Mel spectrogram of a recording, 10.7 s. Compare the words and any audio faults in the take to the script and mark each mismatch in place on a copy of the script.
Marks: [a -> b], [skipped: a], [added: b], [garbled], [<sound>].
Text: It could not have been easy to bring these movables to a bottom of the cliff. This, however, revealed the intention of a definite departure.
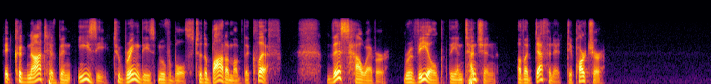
It could not have been easy to bring these movables to [a -> the] bottom of the cliff. This, however, revealed the intention of a definite departure.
